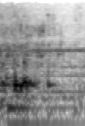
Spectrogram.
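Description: The last flush of a toilet tailing off, water rushing and gurgling down the drain with a steady, noisy swirl that fades only slightly over the short clip.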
